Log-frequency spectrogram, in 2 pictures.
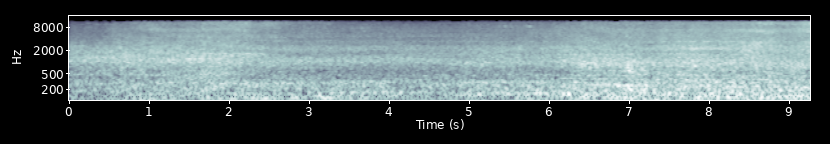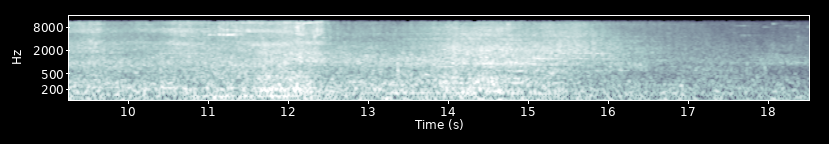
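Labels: Cars pass by constantly. 0.0 - 18.5
White noise. 0.0 - 18.5

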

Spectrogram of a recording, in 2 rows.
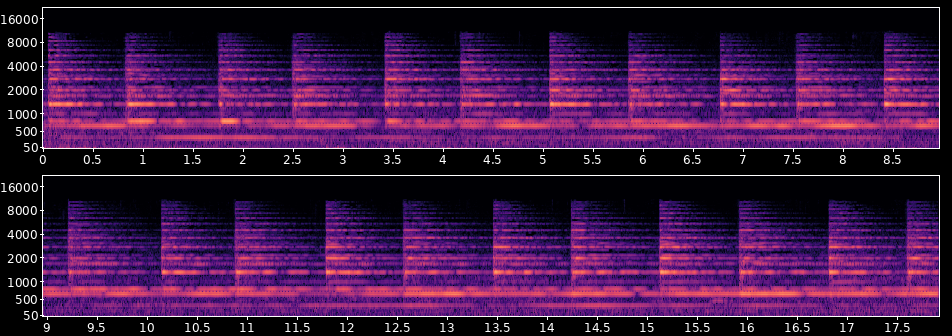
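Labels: A bell rings once. 0.0 - 17.9

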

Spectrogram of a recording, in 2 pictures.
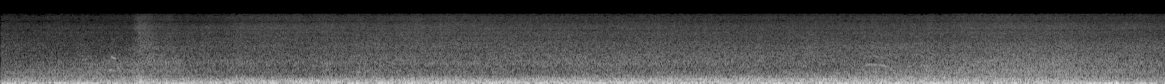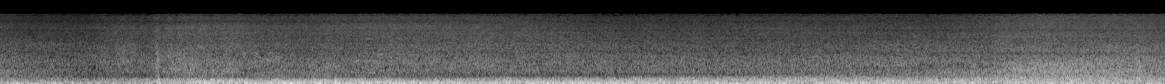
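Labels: People are speaking in the distance. 0.1 - 23.2
Waves hitting each other. 0.1 - 23.2

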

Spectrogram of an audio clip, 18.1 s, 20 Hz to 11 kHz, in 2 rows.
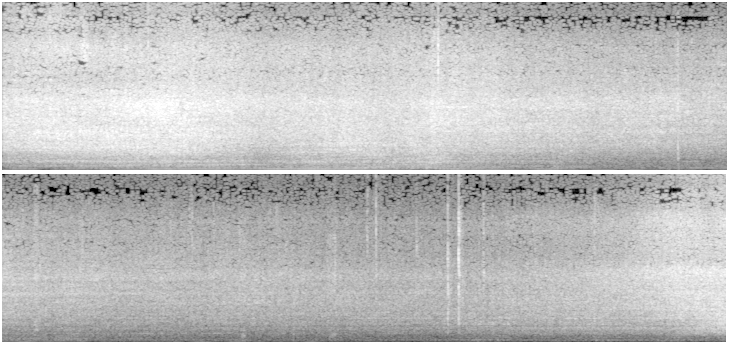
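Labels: Rain falls at night while cars pass by. 0.0 - 7.0
Rain falling at night with cars passing on a wet road and occasional handling noise in the background. 0.0 - 18.1
Light handling noise from a recording device being adjusted or moved. 8.4 - 8.6
Light handling noise from a recording device being adjusted or moved. 14.6 - 15.0

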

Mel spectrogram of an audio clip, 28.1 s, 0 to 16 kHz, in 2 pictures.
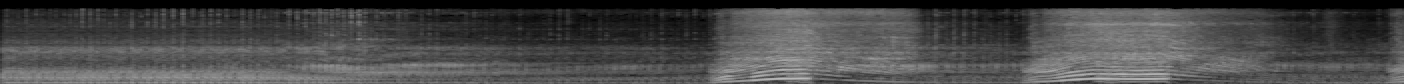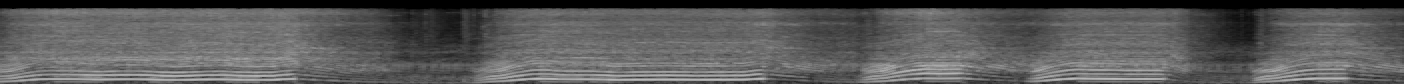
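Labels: A chainsaw idling produces a steady mechanical rumble. 0.0 - 7.0
A chainsaw revs up and produces a loud, sharp sawing sound. 7.1 - 9.6
A chainsaw idling produces a steady mechanical rumble. 9.6 - 10.1
A chainsaw revs up and produces a loud, sharp sawing sound. 10.2 - 12.7
A chainsaw idling produces a steady mechanical rumble. 12.9 - 13.8
A chainsaw revs up and produces a loud, sharp sawing sound. 13.9 - 18.1
A chainsaw idling produces a steady mechanical rumble. 18.1 - 18.7
A chainsaw revs up and produces a loud, sharp sawing sound. 18.8 - 28.1

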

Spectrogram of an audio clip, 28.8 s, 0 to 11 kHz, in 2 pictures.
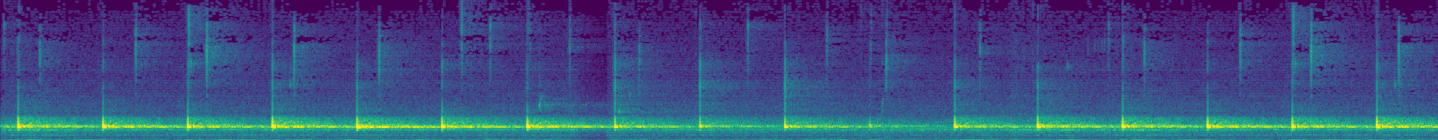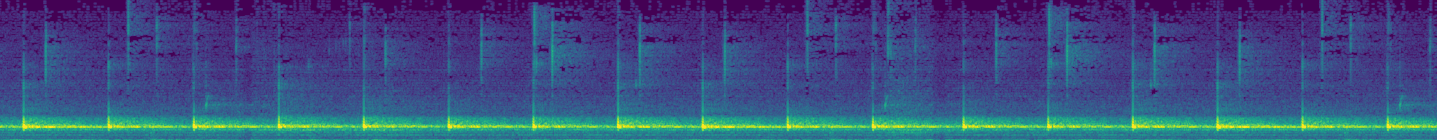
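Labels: Repeated reverberating water drops. 0.0 - 28.8

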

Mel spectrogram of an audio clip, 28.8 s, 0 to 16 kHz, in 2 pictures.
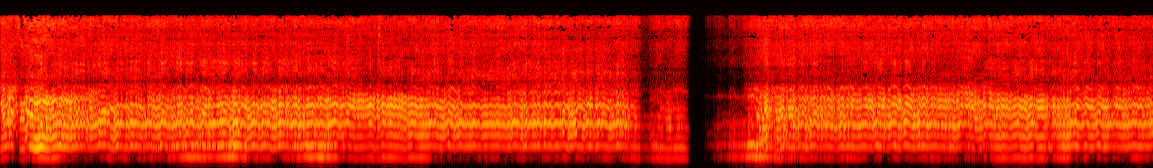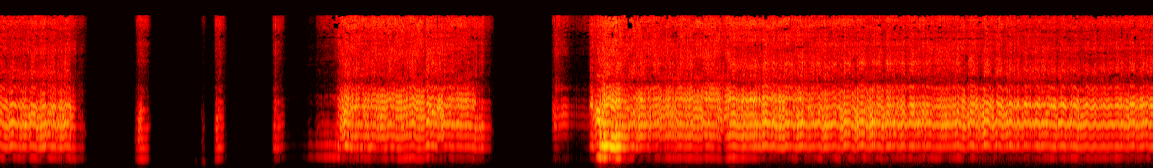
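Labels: A bee is buzzing loudly and continuously. 0.0 - 8.0
A bee buzzes briefly. 8.2 - 8.6
A bee is buzzing loudly and continuously. 9.1 - 15.5
A bee buzzes briefly. 16.1 - 16.4
A bee buzzes briefly. 17.0 - 18.0
A bee is buzzing loudly and continuously. 18.4 - 20.6
A bee buzzes quietly for a brief moment. 21.3 - 21.6
A bee is buzzing loudly and continuously. 21.7 - 28.8

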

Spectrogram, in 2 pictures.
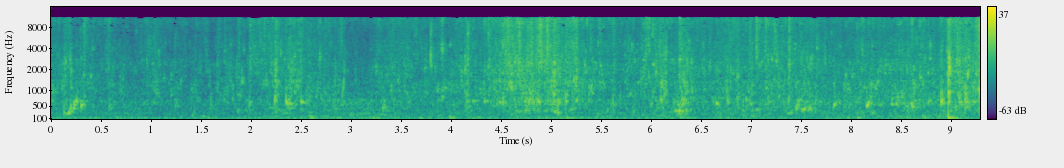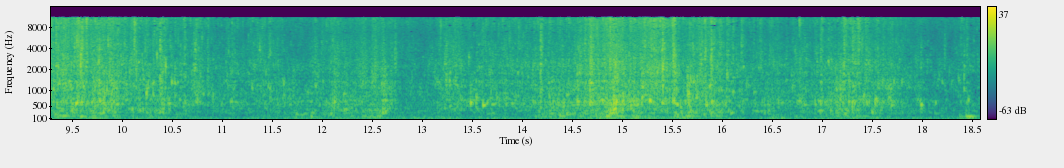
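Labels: Water bubbling repeats in the background. 0.0 - 0.5
Water flowing steadily in the distance. 0.0 - 18.6
Water bubbling repeats in the background. 1.6 - 3.3
Water bubbling repeats in the background. 8.3 - 10.0
Water bubbling repeats in the background. 13.1 - 16.0

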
